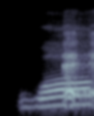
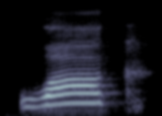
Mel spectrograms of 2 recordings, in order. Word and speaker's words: walk: You don't pronounce the L, it's silent. Walk, L.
